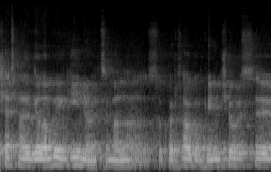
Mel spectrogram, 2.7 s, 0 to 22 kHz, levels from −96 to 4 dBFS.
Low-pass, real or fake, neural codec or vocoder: 19.8 kHz; fake; vocoder, 44.1 kHz, 128 mel bands every 512 samples, BigVGAN v2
